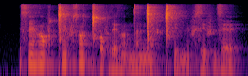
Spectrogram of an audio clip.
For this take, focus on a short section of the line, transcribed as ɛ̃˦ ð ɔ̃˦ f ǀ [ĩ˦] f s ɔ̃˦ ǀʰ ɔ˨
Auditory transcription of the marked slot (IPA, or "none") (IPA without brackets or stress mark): ẽ˦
